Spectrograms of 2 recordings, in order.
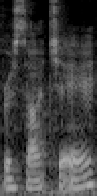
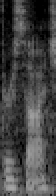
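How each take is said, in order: First: It uses a fancier, snobbier pronunciation. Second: It uses the common everyday pronunciation. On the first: The speaker calls it right. "if you want to be super like snobby" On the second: The speaker calls it wrong. "it's not Versace"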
